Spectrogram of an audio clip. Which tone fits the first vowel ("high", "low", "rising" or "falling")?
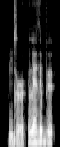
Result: low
